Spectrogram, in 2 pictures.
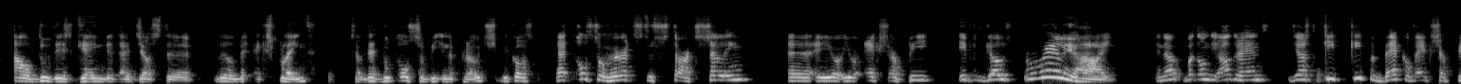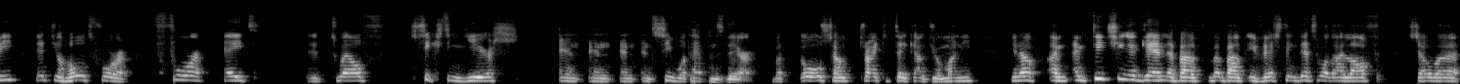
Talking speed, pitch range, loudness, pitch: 185 wpm, 155-205 Hz, -22 LUFS, 175 Hz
